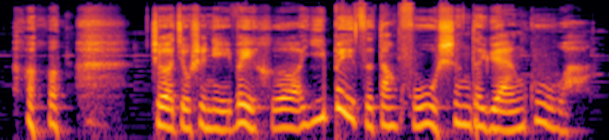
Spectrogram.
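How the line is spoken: Laughing. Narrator (Chinese): 洛克菲勒笑着说

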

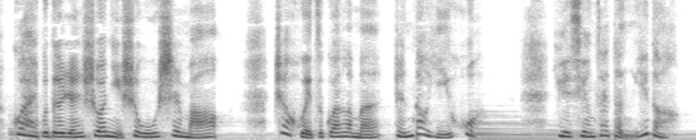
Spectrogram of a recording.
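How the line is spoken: Laughing. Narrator (Chinese): 袭人笑道

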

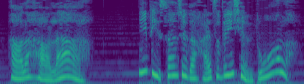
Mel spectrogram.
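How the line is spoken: Soft laugh. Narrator (Chinese): 苏三…忍不住轻笑道

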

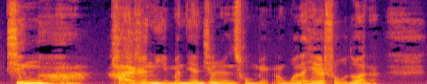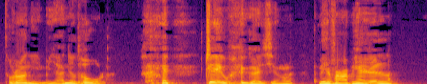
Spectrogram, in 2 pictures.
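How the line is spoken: Laughing. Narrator (Chinese): 二叔开始笑……说

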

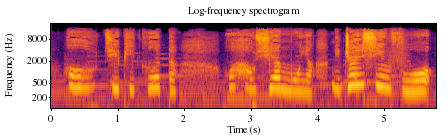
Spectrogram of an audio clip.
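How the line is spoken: Sighing. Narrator (Chinese): 弗利茨叹了口气

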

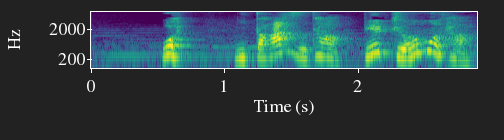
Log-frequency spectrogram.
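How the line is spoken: Angry shout. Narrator (Chinese): 屠夫愤怒地喊道

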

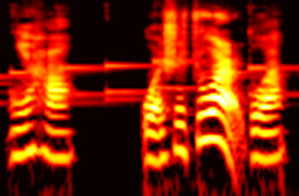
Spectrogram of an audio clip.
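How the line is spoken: Polite, with a sigh. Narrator (Chinese): 我叹口气，有礼貌地说

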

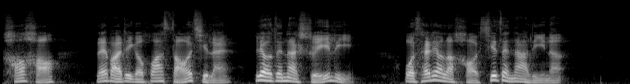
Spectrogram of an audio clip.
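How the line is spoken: Laughing. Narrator (Chinese): 宝玉笑道

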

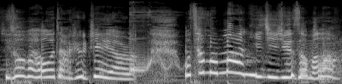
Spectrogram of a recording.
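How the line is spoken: Boy, tearful voice. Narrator (Chinese): 那男孩啊带着哭腔说

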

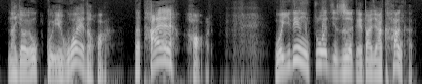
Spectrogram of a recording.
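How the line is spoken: Hearty laughter. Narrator (Chinese): 殷公大笑说

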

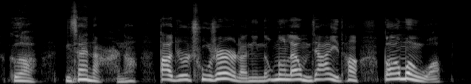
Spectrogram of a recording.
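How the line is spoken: Urgent, tearful, breathless woman. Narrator (Chinese): 这女的……口气很急呀，带着哭腔，气喘吁吁的说

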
